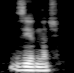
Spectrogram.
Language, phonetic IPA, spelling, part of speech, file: Polish, [ˈzʲjɛdnat͡ɕ], zjednać, verb, LL-Q809 (pol)-zjednać.wav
